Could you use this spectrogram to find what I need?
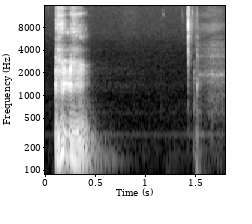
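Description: A man clears his throat once after sitting down with a cup of tea: a rough, gravelly burst that trails off. After a short silence come a few faint, brief sounds.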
